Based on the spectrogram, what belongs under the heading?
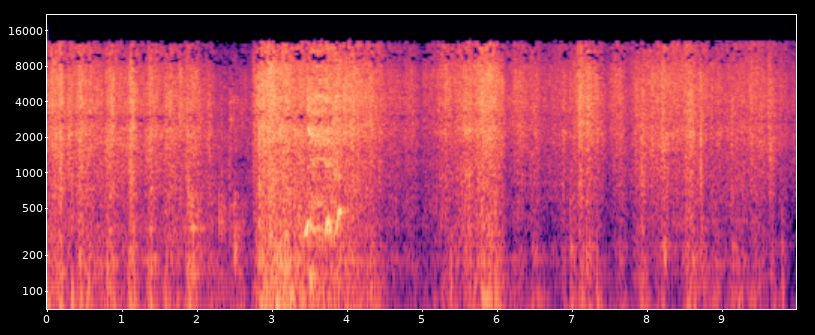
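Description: Thin plastic carrier bag rustling and crinkling as it is handled, loudest about three to four seconds in. A brief wavering pitched sound is mixed in at that point.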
